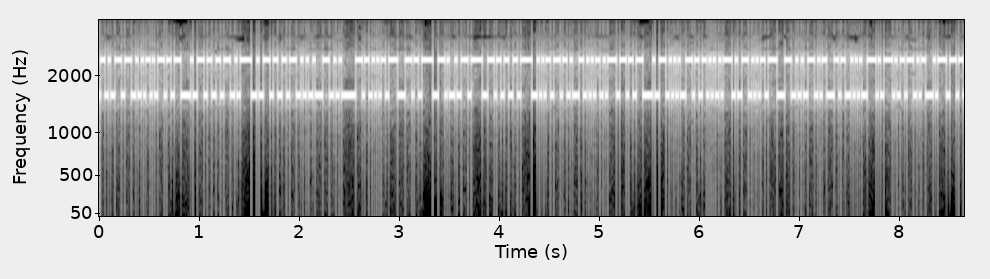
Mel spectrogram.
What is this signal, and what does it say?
RTTY, about 45.45 baud. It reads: AND MAINTAIN, SO THAT ITS USE MAY REASONABLY BE
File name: fsk850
